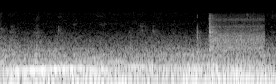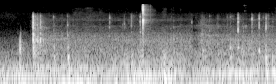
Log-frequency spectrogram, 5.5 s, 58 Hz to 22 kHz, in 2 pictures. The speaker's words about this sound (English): Another easy way to do it is just use the arrow keys and just count how many times you click. So 25 feet is 5 squares.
